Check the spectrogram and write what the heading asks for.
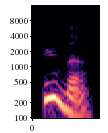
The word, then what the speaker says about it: humain: Humain. Remember, H doesn't exist. So, U, then A-I-N together. Un.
